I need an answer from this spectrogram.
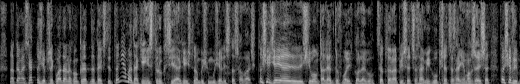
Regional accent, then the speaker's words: Warsaw, Masovian Voivodeship, Poland; Dla mnie jest ważne, bo ja jestem warszawiakiem przedwojennym.

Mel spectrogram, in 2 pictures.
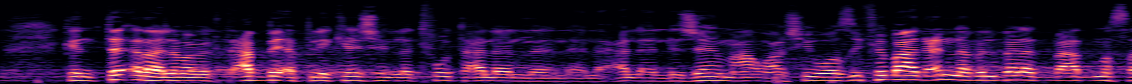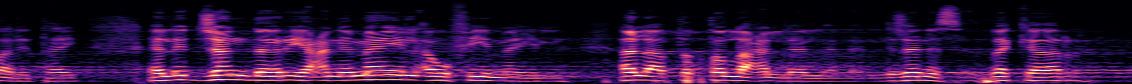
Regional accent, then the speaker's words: Sidon, South Governorate, Lebanon; طب ما انا صيداوي الاصل. طيب والله انا من صيدا

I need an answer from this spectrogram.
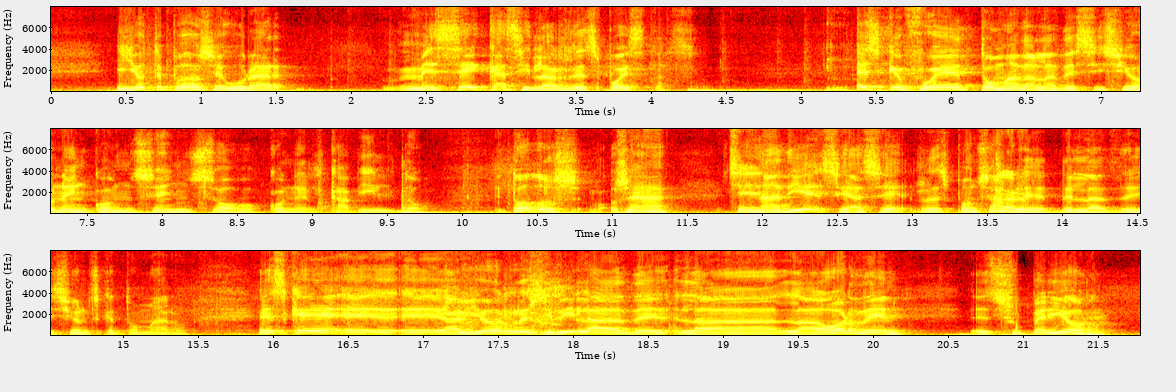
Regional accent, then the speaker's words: Oaxaca, Mexico; vamos a hacer las pachangas como en mi tierra, allá en el Istmo.

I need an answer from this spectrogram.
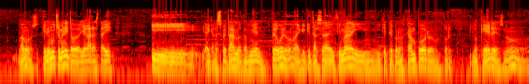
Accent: Sueca, Valencian Community, Spain; Soy de Sueca y resido en Sueca, sí.

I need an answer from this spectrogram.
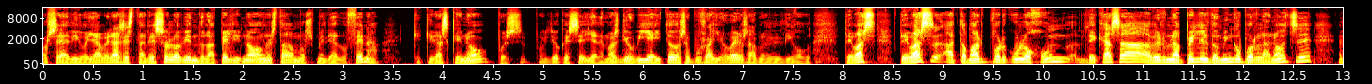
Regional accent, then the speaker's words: Aragon, Spain; Y yo, que soy un cabezón, que soy de Aragón

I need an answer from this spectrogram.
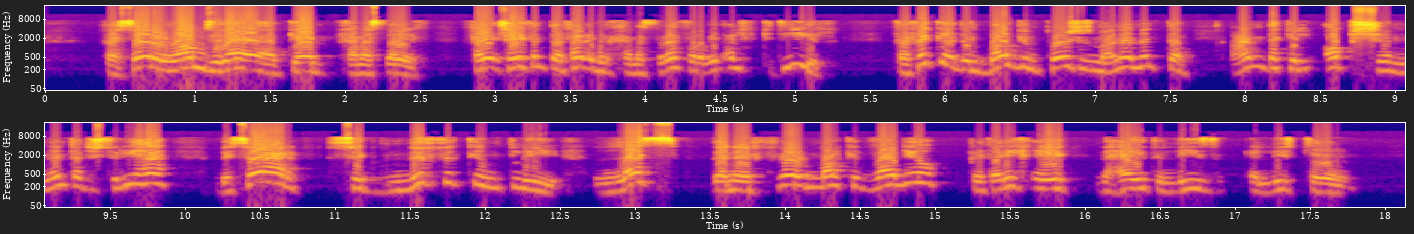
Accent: Egypt; زي ما بنقول كده عندنا في مصر

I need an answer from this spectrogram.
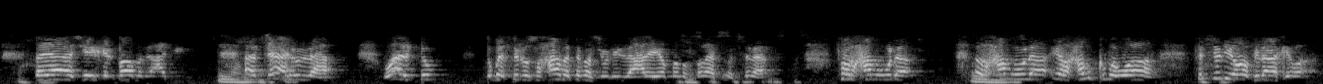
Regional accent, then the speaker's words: Iraq; moved away as an adult; now in Syria; أنا هاجرت من العراق

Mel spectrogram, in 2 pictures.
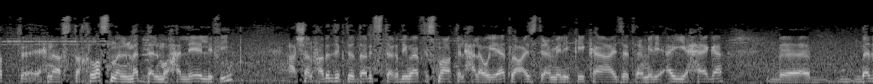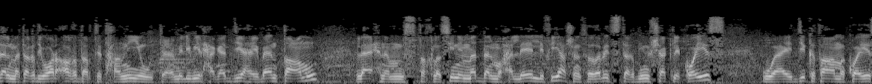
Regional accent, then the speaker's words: Egypt; مفيش بيت عندنا في مصر مفيهوش حد مريض سكر

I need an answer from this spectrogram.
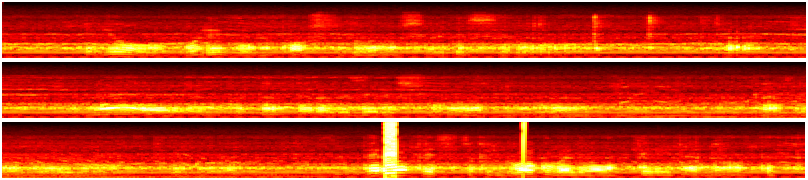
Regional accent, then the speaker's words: Trentino-Alto Adige, Italy; io sono vissuta in Valdissoli, in questo a 1000 metri, dove c'era una natura molto selvaggia

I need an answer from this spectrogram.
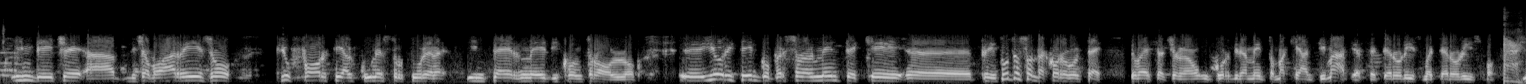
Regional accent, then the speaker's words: Genoa, Liguria, Italy; Io da genovese lo dico

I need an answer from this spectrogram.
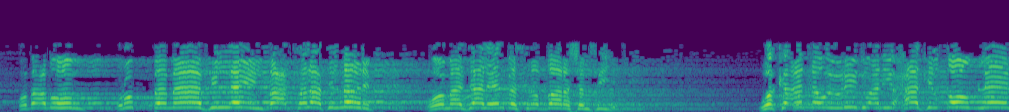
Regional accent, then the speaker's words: Yemen; اللهم جنب بلادنا اليمن وسائر بلاد

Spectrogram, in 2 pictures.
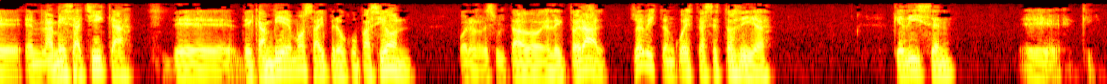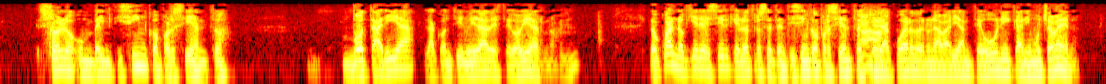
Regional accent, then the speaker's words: Argentina; yo sentí vergüenza como argentino

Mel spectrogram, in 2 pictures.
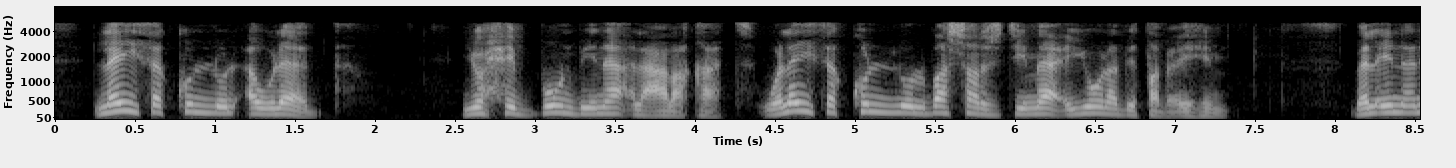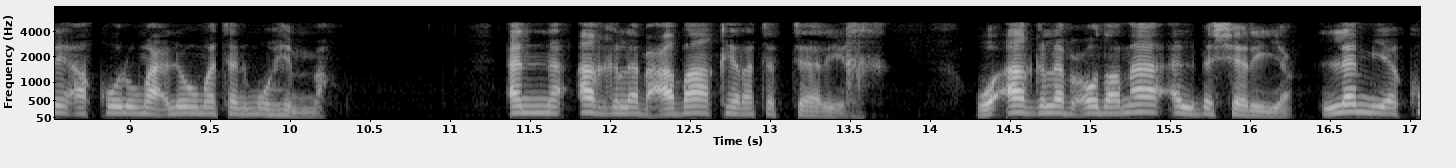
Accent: Kuwait; وهو من الدكاترة المعروفين عندنا في الكويت

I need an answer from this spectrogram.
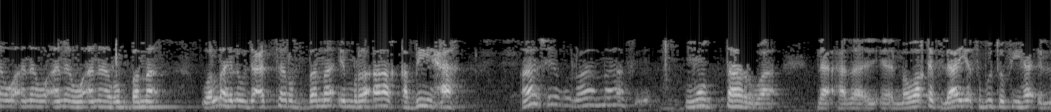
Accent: Yemen; هذه اللغة موجودة عندنا في اليمن،

